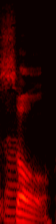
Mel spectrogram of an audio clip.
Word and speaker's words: Seoul: How do you say that? – Seoul. – Seoul? Seoul? – Yeah, Seoul.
